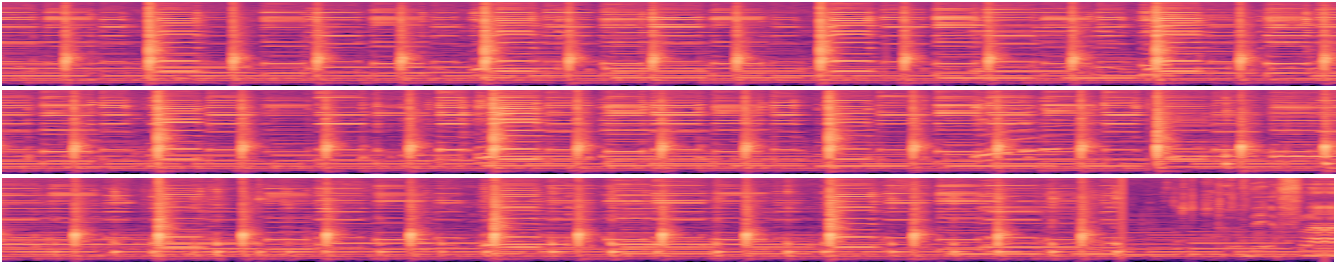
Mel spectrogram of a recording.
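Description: Squier Stratocaster electric guitar playing a melodic line of single picked notes in a steady rhythm, two to three notes a second, with the notes ringing into one another.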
